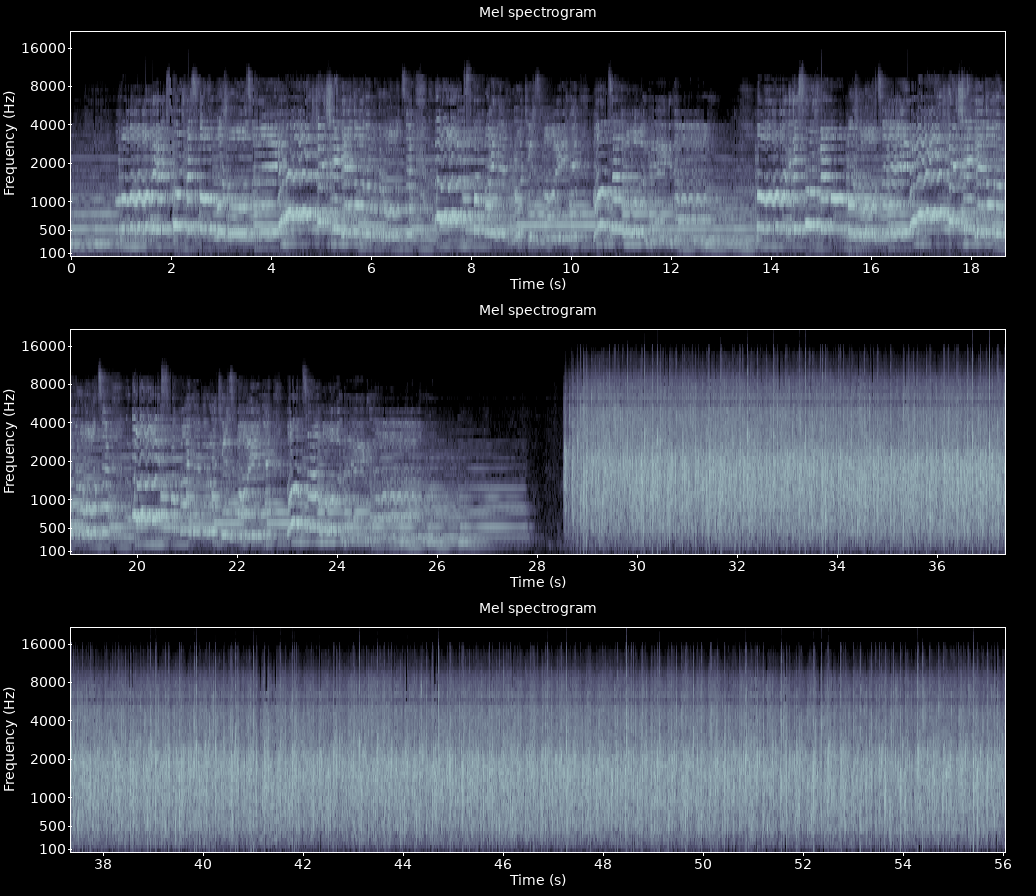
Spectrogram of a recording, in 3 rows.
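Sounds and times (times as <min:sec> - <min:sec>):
instrumental accompaniment: 0:00.0 - 0:28.5
audience applause: 0:28.5 - 0:56.0.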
